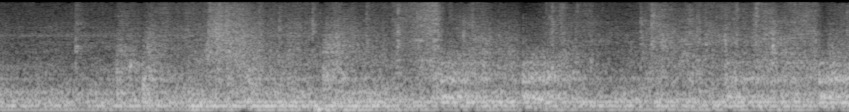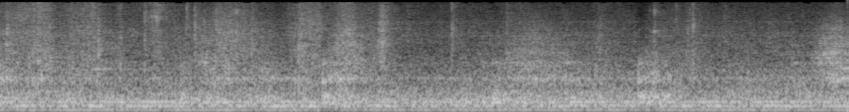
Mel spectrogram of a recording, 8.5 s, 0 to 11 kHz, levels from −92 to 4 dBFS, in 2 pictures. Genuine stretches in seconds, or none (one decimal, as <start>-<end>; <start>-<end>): 0.0-8.5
